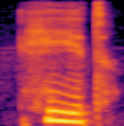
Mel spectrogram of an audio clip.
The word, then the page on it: het: Hungarian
